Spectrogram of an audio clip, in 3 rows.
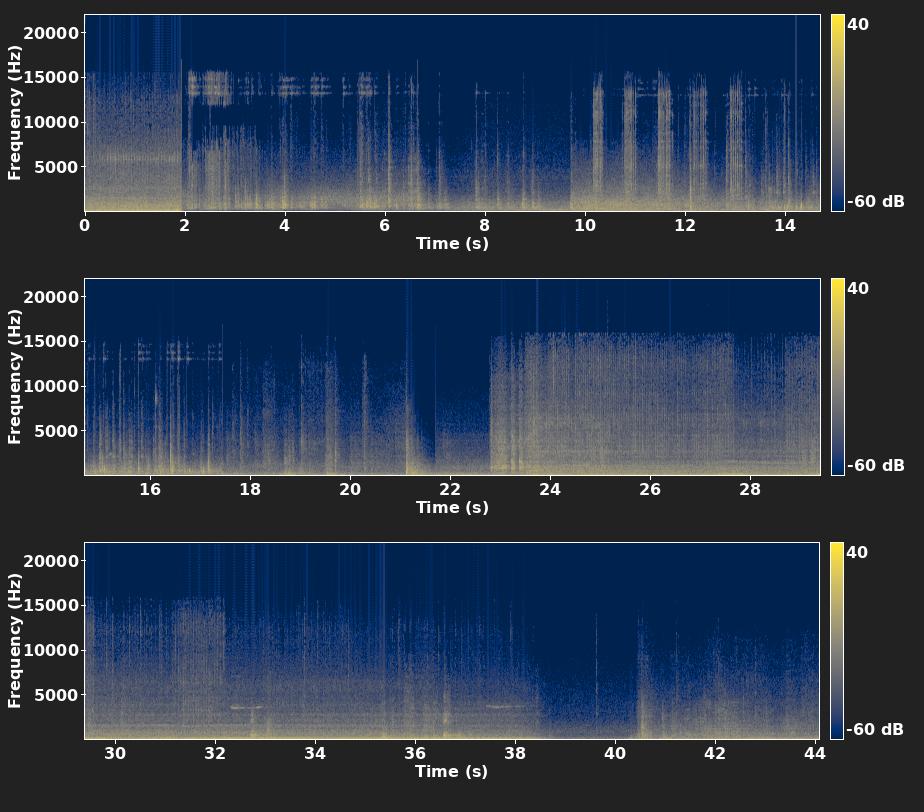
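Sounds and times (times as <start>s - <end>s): four-cylinder engine running: 0.0s - 2.0s, 22.8s - 37.4s.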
